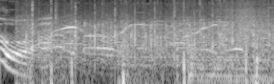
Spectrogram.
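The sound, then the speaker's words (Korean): Several people clap in a quick, steady burst lasting a few seconds, lively, with excited voices calling and whooping over the applause for the release of a new mini album. “박수!”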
